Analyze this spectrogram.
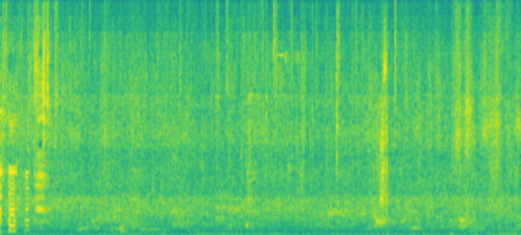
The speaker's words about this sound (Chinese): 给大家听听自然的雨声。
